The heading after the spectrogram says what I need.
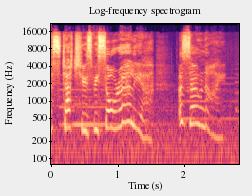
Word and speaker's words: Zonai: similar to the statues we saw earlier a zonai zonai that's how you pronounce it figures look like hylians were they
